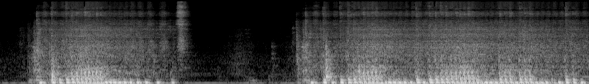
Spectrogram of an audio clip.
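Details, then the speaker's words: Crashed pit bike, leaking fuel (owner suspects float): kicks bring a brief rough firing burst that dies, then it chugs unevenly struggling to idle; ran after adjusting the idle screw, very smoky. "Oh, it's going. Oh, come on. Why did it start and turn off?"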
